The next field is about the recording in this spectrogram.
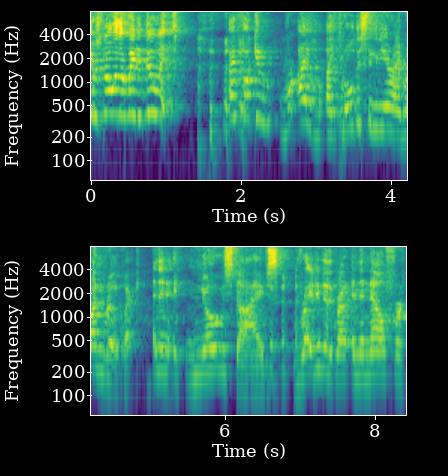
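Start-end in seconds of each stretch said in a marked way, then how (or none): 0.0-1.2 acted yell, much higher pitch, faster. Retelling yelling back at her while they argue, retelling a yell. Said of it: "I'm yelling at her".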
